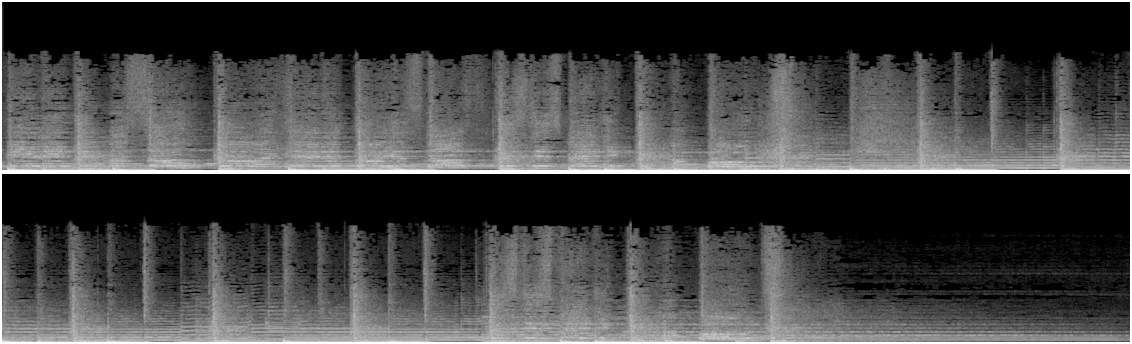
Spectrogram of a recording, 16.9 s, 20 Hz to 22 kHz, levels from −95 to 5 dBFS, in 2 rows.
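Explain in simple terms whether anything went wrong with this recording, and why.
Dropped samples, heard as two sharp clicks at 9.18 s and 11.03 s. The likely cause is a tiny sliver of audio, a fraction of a millisecond, going missing, so the sound jumps abruptly to a later point. Nothing audible is lost, only a click remains.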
